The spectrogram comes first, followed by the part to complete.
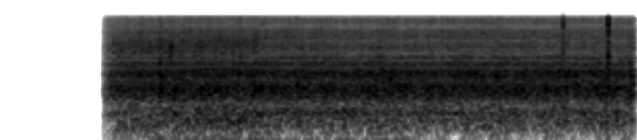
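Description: Muddy runoff stream rushing steadily over mud and debris, starting abruptly about a second in.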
